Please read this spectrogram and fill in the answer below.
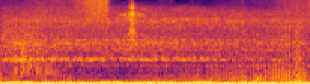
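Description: Bass-heavy electronic dance music: a sustained, heavy distorted bass with a thin steady high tone held above it.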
